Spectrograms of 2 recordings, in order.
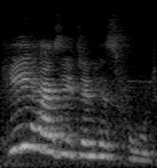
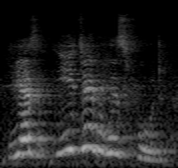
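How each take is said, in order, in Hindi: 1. Stress शब्द 'he' पर पड़ता है। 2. स्ट्रेस शब्द 'has' पर पड़ता है। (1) "उसने अपना खाना खाया है, दूसरों ने नहीं खाया है" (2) "उसने अपना खाना खा लिया है"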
